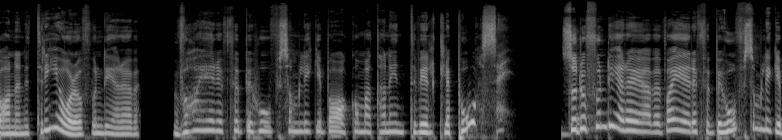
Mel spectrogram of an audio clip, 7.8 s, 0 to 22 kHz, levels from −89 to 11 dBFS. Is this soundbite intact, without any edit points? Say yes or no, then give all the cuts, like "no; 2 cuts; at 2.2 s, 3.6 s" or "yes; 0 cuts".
no; 1 cut; at 5.6 s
